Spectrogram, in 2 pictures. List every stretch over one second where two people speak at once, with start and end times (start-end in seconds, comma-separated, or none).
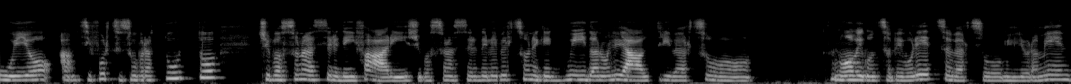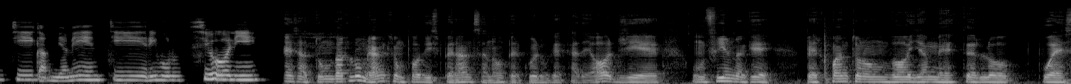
none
